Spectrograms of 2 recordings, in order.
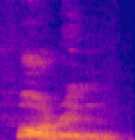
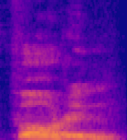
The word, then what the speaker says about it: foreign: ಸೊ ಕೊನೆಗೆ ಜಿ ಎನ್ ಬಂದರೆ ಎನ್ ಅಂತ ಹೇಳಬೇಕು, ಜಿ ಸೈಲೆಂಟ್ ಆಗಿರುತ್ತೆ. ಫಾರಿನ್, ಫಾರಿನ್ ಅಂದರೆ ವಿದೇಶಿ.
